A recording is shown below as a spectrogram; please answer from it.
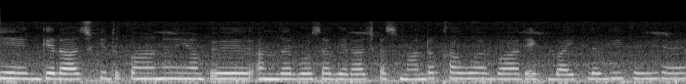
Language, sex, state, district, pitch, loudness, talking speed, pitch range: Hindi, female, Uttar Pradesh, Jalaun, 255 Hz, -14 LUFS, 200 wpm, 245-265 Hz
